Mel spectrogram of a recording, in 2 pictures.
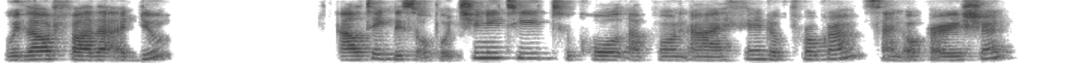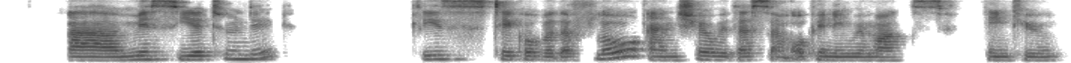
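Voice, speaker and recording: Give me a woman with a slightly low voice, formally and very politely introducing speakers on a conference call. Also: a little slow. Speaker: program associate introducing an online roundtable session. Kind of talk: online event introduction. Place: online video or conference call.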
